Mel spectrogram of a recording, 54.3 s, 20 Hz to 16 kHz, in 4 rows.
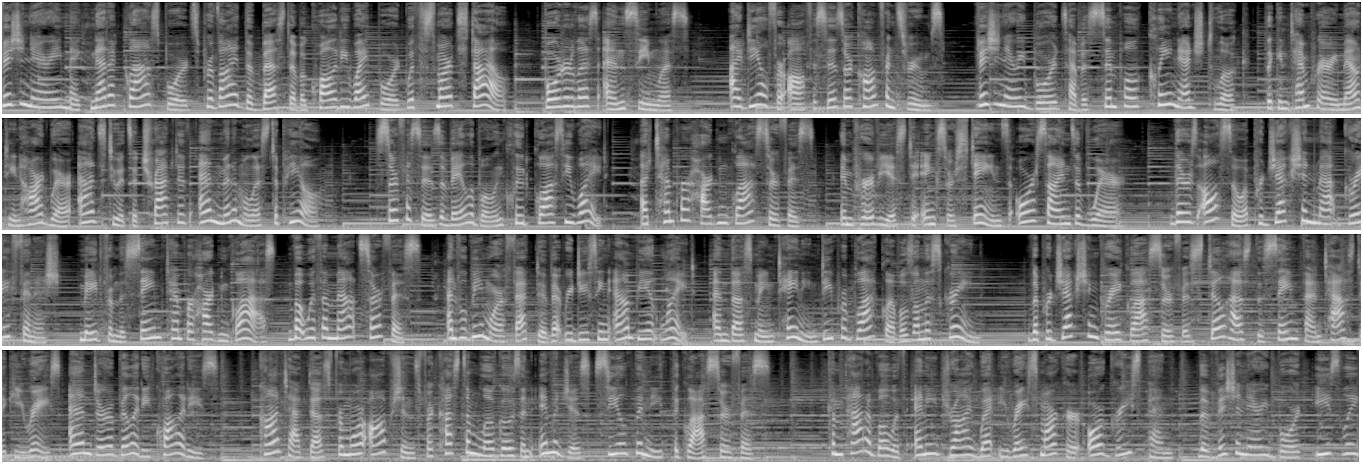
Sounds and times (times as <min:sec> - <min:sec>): Speech: 0:00.0 - 0:16.8, 0:17.4 - 0:54.3
Music: 0:00.0 - 0:54.3.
